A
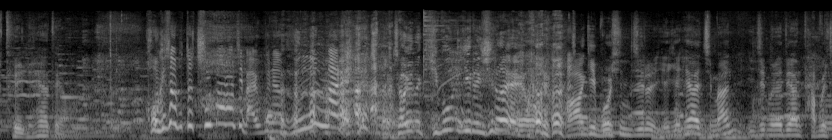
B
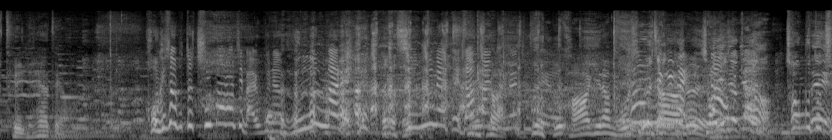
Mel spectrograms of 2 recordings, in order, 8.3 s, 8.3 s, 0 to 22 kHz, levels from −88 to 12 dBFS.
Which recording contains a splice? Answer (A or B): A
